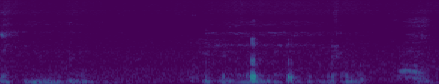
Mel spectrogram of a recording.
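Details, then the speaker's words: Sleeping male pet snoring with his nose pushed into the owner's belly, muffled against the body: soft rumbling snores and snuffling breaths in a quiet room; snoring. "got his nose pushed right into my um belly so it sounds even worse I can just hear my belly vibrating with be snoring"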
